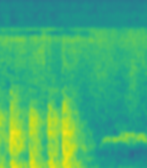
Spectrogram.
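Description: Four quick, hollow knocks on a wooden door in a BBC radio drama of Agatha Christie's The Murder of Roger Ackroyd. The knocks are close and evenly spaced, and a faint tone lingers after them.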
